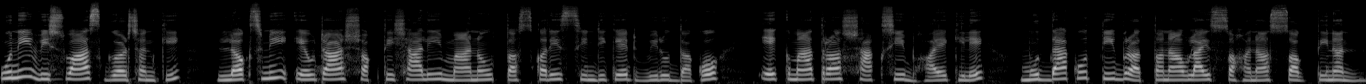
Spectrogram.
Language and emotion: Nepali, neutral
